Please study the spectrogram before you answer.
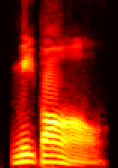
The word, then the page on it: meatball: American English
